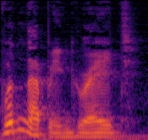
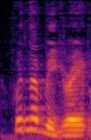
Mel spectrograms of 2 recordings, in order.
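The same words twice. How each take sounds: First: Said in the usual way. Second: Higher and louder, hitting that; emphatic wish. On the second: Real, not acted. Fan loudly wishes his own goalie played that well. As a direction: repeat it with real longing and punch.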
